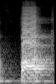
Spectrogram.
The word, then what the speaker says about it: Palk: तो इंडिया और श्रीलंका के बीच में है पाक की खाड़ी। इसे पाक स्टेट कहते हैं। स्पेलिंग याद रखना, PALK, पाक स्टेट।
